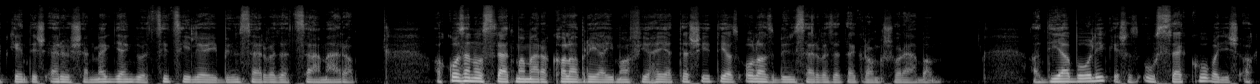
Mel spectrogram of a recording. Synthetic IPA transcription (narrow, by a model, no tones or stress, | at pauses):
pkeːnt̪iʃɛɾøːʃɛmmɛɡɟɛŋɡylt̪sit̪siːlijɒjibyːnsɛrvɛzɛt̪saːmaːɾɒ | ɒko̞zɒno̞st̪raːt̪mɒmaːɾɒkʰɒlɒbrijɒjimɒfijɒɦɛjɛt̪ːɛʃiːt̪iɒzo̞lɒzbyːnsɛrvɛzɛt̪ɛkrɒŋkʃo̞ɾaːbɒn | ɒd̪iɒboːlikeːʃɒzusːɛkʰːoːvɒɟiʃɒ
